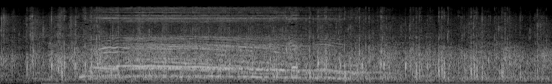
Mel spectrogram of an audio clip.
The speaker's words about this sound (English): Let's clap for all of them.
